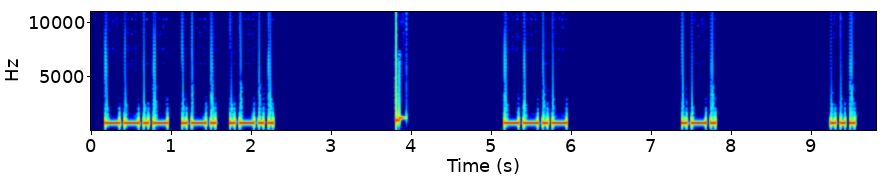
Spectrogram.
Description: Morse code, heard as a keyed tone, about 20 wpm, spaced as for 9 wpm, 700 Hz. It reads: QRL QRS
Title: Top 90 QSO Elements - 8x Character Spacing - 20wpm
